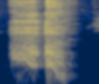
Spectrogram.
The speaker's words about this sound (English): Let me clear my throat right quick.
